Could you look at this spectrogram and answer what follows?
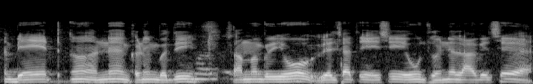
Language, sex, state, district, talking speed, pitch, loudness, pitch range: Gujarati, male, Gujarat, Gandhinagar, 125 wpm, 115 Hz, -15 LUFS, 110-125 Hz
